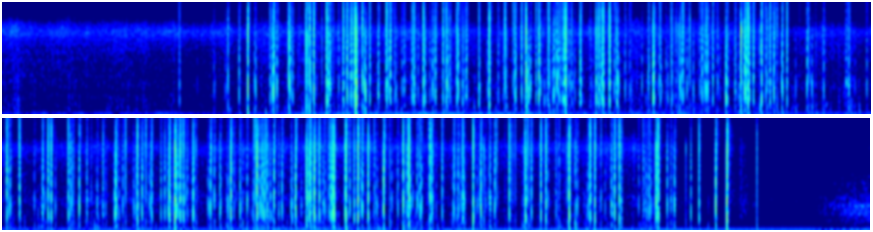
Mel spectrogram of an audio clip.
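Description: Helix ground fountain firework burning: a steady hiss at first, then from about two seconds in a dense, fast crackling of crackle stars for roughly fourteen seconds, which stops abruptly near the end.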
